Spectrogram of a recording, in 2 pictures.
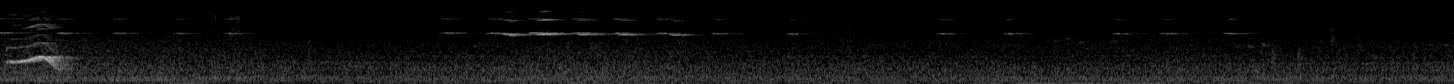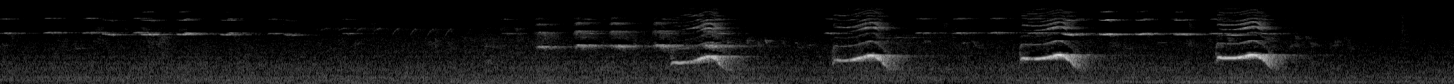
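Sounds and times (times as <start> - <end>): thin high bird chirps: 4.3 - 8.4, 14.5 - 28.0.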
